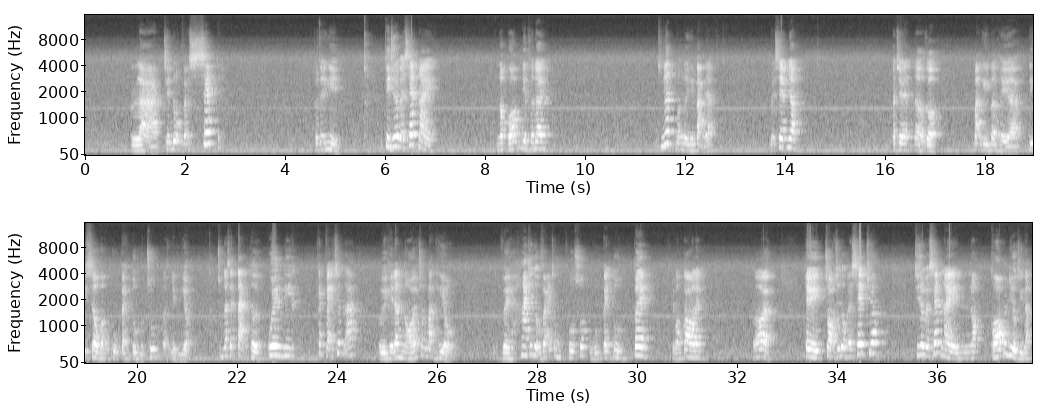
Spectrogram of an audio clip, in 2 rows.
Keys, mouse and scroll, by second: 1.9 click, 12.8 alt+Tab, 14.6 click, 16.3 Return, 18.2 f, 31.0 space, 31.0 ctrl+click, 33.3 click, 34.6 click.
